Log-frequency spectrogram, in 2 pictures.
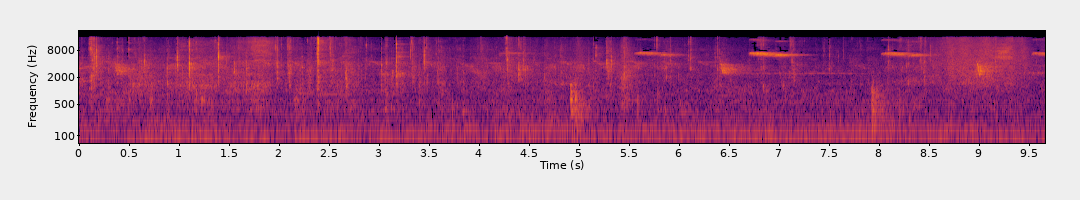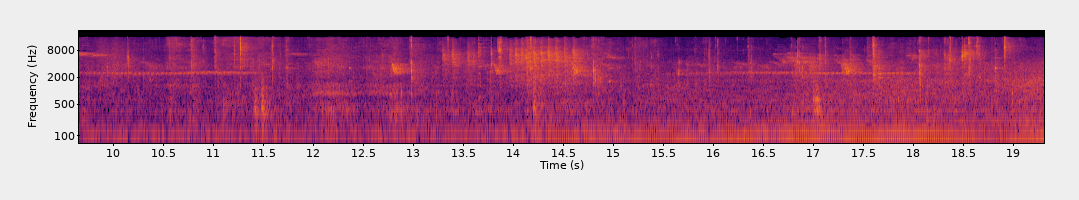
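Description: Birds chirping in the background: a run of four short, high chirps about six seconds in and a few longer whistled notes, over light clicks and clinks of chopsticks against bowls as people eat.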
